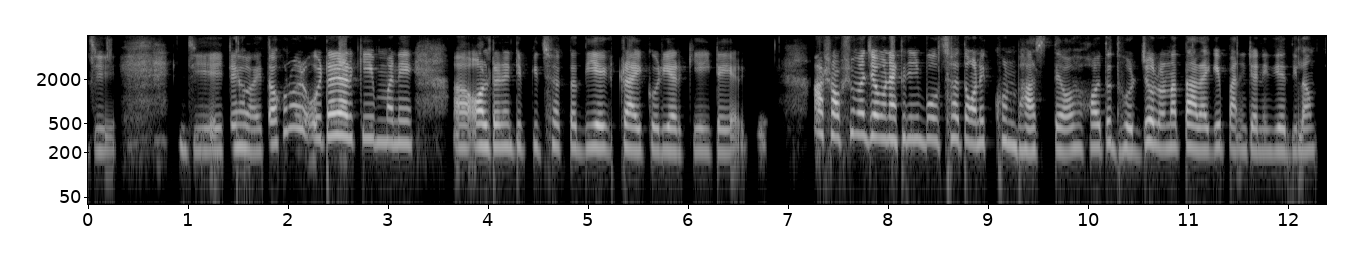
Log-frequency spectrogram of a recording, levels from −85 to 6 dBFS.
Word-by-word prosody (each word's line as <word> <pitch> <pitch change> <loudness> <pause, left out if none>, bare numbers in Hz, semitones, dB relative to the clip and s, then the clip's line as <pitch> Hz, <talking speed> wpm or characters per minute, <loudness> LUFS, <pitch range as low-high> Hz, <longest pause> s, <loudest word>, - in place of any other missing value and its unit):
জি, 220 - -10 0.9
জি, - - -11 0.2
এইটাই 220 +2 -4
হয়। 210 -1 -5
তখন 275 +9 0
ওর, 435 - -1
ওইটাই 335 +2 +6
আরকি 320 0 0 0.2
মানে 275 0 0 0.5
আ - - +2 0.2
অল্টারনেটিভ 245 0 +1
কিছু 245 -1 -6
একটা 240 0 -7
দিয়েই 240 -1 +4 0.2
ট্রাই 230 -2 +6
করি 220 0 -3
আরকি, 210 +1 -13
এইটাই 210 0 -5
আরকি। - - -20 0.5
আর - - +5
সবসময় 350 +2 +3
যেমন 325 -1 +6
একটা 305 +1 -3
জিনিস 310 -1 -5
বলছে 295 -3 -3
হয়তো 300 -1 -1
অনেকক্ষণ 275 +1 -7
ভাজতে 215 0 -1 0.3
হয়তো 240 +3 -1
ধৈর্য 220 -2 -5
হল 245 -3 0
না - - +3
তার 235 -2 +5
আগেই 235 +2 -2
পানি 220 -1 -2
টানি 215 -1 -3
দিয়ে 215 -1 -3
দিলাম। 215 +1 -4
240 Hz, 185 wpm, -23 LUFS, 220-290 Hz, 0.9 s, ওইটাই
